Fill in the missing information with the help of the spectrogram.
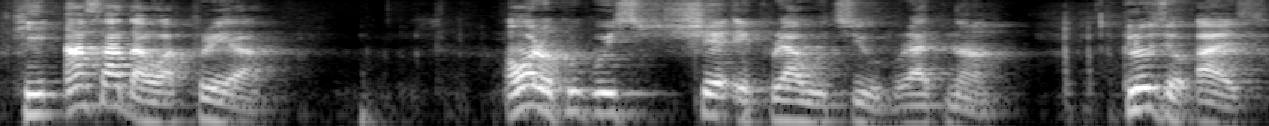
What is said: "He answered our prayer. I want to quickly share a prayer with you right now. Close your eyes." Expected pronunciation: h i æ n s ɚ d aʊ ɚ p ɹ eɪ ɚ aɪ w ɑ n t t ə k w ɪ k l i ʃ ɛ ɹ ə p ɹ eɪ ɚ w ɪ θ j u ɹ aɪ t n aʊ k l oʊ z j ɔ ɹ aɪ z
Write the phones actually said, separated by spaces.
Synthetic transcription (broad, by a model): h i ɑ n s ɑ d aʊ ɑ p ɹ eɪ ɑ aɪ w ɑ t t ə k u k i ʃ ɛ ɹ ə p ɹ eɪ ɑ w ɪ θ j u ɹ aɪ t n aʊ k l oʊ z j ɔ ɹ aɪ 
